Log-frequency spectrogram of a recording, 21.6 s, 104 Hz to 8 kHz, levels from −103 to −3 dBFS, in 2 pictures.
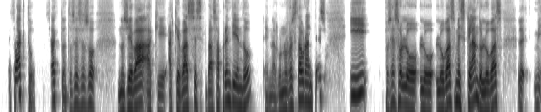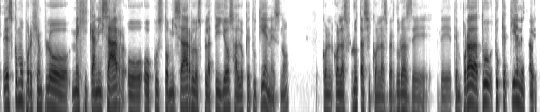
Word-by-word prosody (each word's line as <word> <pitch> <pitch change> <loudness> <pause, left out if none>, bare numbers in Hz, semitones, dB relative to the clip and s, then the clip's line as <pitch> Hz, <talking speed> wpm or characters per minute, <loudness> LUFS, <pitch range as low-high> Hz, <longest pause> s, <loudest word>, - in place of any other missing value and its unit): Exacto, - - 0 0.2
exacto. 165 - -4
Entonces 130 +9 -6
eso 145 0 -2 0.4
nos 115 0 -2
lleva 130 +2 +7
a 110 - -4
que 100 -1 -7
a, 115 - -3
¿qué 115 +1 -1
bases 130 +5 +1
vas 115 -1 -2
aprendiendo 155 +2 0 0.2
en 95 -1 -10
algunos 105 +6 -3
restaurantes? 160 +7 +1 0.5
Y, 200 +4 +3 0.3
pues, - - -8
eso 160 0 +1
lo 130 -4 +4
lo 115 -2 +2
lo 120 0 +2
vas 150 +5 +5
mezclando, 160 0 +4
lo 115 +1 +4
vas, 155 +4 +3 0.3
eh, 485 - -1 0.2
mi 140 - -10
es 140 +2 +1
como, 170 -1 -3
por 120 - -2
ejemplo, 120 -4 0
mexicanizar 115 +4 +2
o 100 -1 -2
o 110 -3 -3
customizar 120 +2 -1
los 110 -5 -3
platillos 115 +5 -3
a 100 - -1
lo 100 0 -4
que 100 - -7
tú 110 - -11
tienes, 125 - -5
¿no? - - -10 0.6
Con 105 -1 -6
con 110 0 -2
las 105 -1 -3
frutas 125 -1 -4
y - - -13
con 95 0 -7
las 95 -2 -7
verduras 105 -1 -4
de 90 -1 -11 0.2
de 95 0 -12
temporada, 125 - +4
¿tú 160 -2 0
tú 160 0 -3
qué 155 - -3
tienes 160 -7 -2
al 105 - -1
125 Hz, 165 wpm, -24 LUFS, 110-150 Hz, 0.6 s, lleva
